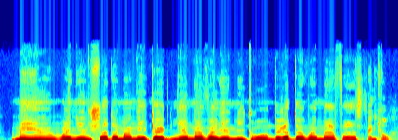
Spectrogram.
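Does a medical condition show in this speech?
Yes: amyotrophic lateral sclerosis.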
